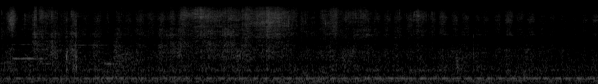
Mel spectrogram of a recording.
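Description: Glitter rustles and hisses as it is shaken from a jar.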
